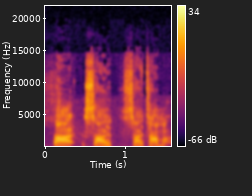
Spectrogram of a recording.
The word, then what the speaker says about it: Saitama: I'm gonna pick Saitama. No, I don't know how to pronounce that. Yeah, it's Saitama. Saitama.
